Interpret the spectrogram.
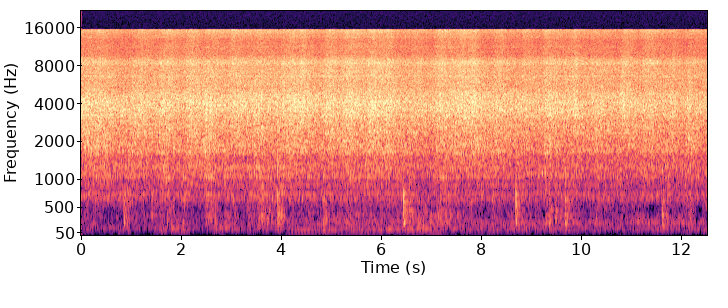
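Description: Blended chili-and-shallot spice paste sizzling steadily in oil in a wok as a spatula stirs it, with a few light clicks of the spatula against the pan. The paste is being sautéed until cooked.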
